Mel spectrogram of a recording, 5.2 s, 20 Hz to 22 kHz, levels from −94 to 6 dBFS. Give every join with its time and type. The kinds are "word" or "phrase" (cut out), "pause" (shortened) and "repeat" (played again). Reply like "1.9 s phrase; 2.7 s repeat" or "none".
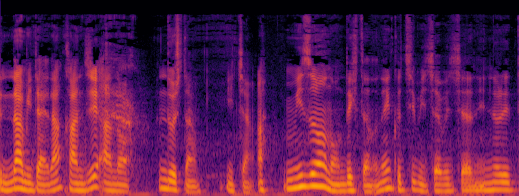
none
